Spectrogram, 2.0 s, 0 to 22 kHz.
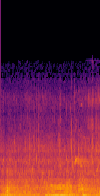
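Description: Water rushing along the hull of a T-10 racing sailboat under way, a steady wash with low rumble beneath it.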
